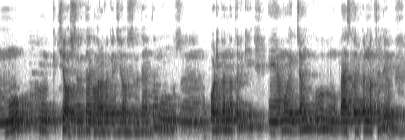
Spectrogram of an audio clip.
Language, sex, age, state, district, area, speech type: Odia, male, 18-30, Odisha, Khordha, rural, spontaneous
